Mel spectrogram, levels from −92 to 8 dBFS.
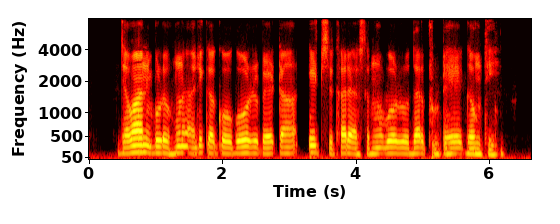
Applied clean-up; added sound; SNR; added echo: neural diffusion model UNIVERSE++.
